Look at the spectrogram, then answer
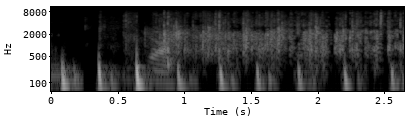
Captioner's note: both applauds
